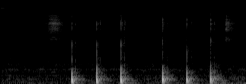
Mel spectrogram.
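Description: A freshly baked homemade bread loaf, just out of the oven, is tapped six times on its bottom to check whether it sounds hollow. Each tap is a short, dull, hollow thud centered low around 200 Hz that dies away almost at once. The hollow sound shows the loaf is baked through and done.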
